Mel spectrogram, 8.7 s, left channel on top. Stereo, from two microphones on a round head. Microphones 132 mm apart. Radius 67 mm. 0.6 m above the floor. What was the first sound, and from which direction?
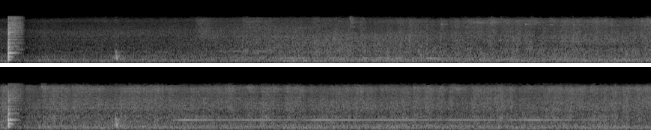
A snare drum, 45° left (ahead or behind).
